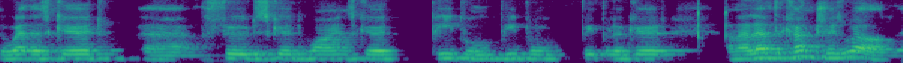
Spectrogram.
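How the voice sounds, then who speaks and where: A man with an English accent, fairly high in pitch, dark and mellow in tone, monotone and flat in intonation, at a moderate pace. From England. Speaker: webinar host. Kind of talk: webinar conversation.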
